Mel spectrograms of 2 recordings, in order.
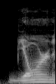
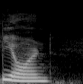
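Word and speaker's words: Björn: And if you want to count Bjorn as one syllable, I challenge you. – Bjorn.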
